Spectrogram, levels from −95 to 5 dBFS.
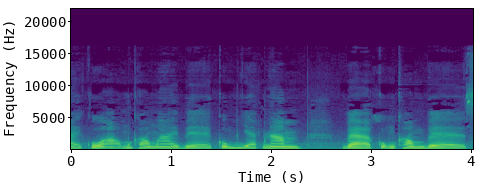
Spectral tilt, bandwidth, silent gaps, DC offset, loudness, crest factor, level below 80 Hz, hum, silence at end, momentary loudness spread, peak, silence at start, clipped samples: -6 dB/octave; 9.4 kHz; none; under 0.1%; -21 LUFS; 16 dB; -52 dBFS; none; 0 s; 4 LU; -4 dBFS; 0 s; under 0.1%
